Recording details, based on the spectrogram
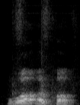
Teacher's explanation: दंतोष्ठ निचले ओठ और ऊपर के दांत से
